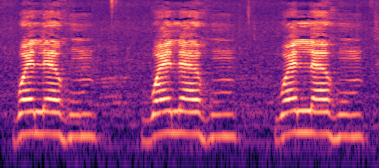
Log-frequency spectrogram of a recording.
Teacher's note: واو کے مخرج پہ جائیں گے، گولائی کے ساتھ ہے یہ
